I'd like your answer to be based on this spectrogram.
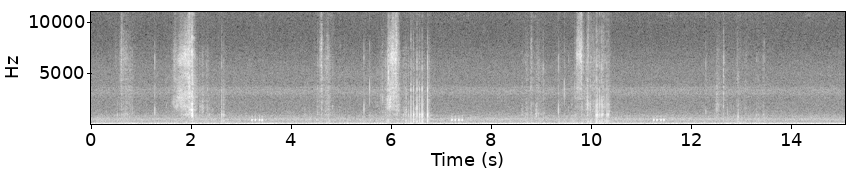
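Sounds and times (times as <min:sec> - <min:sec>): pages being turned: 0:00.5 - 0:00.9, 0:01.6 - 0:02.7, 0:04.6 - 0:04.9, 0:05.8 - 0:06.8, 0:08.6 - 0:10.4.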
